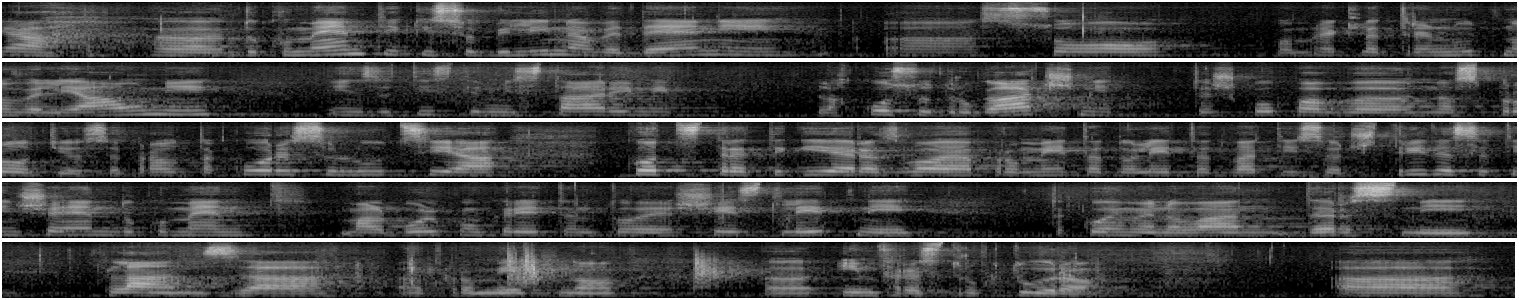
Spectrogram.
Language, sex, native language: Slovenian, female, Slovenian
